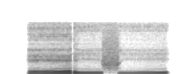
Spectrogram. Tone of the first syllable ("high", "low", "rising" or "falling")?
rising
